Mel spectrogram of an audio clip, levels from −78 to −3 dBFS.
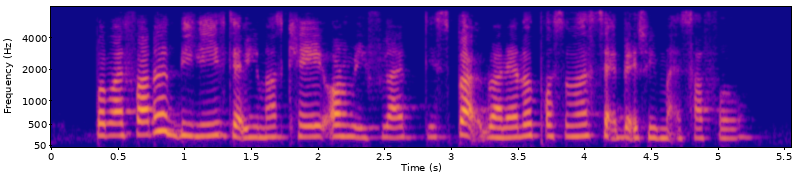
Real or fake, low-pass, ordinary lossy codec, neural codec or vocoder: fake; 7.2 kHz; Opus, 64 kbps; codec, 16 kHz, 1 kbps, X-Codec, HuBERT features, trained on general audio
